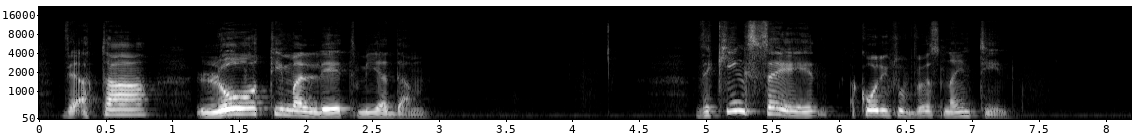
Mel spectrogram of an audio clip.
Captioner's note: Hebrew; Hebrew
